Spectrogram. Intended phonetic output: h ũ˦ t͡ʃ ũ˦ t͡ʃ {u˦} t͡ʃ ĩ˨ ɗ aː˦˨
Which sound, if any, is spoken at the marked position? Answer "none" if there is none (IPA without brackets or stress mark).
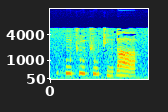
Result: u˦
